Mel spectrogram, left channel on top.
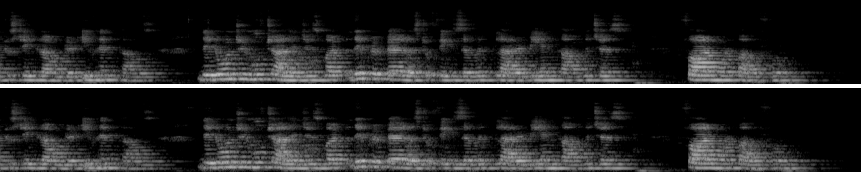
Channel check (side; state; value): both; normal; correlation 0.63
